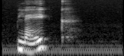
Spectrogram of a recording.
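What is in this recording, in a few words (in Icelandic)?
"bleik", Icelandic, female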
